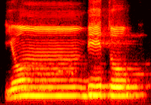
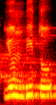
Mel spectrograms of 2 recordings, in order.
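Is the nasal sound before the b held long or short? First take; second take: long; short. First: The nasal before the b is held long. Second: The nasal before the b is rushed and short. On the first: The speaker calls it right. "gunakan terlebih dahulu" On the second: The speaker calls it wrong. "jangan terburu-buru karena misalkan yun bitu"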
